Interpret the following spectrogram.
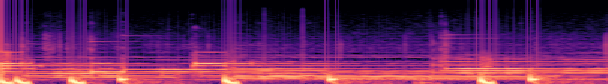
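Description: Background music: a melody of held notes over a low, thudding beat.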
